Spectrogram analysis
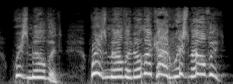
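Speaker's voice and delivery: high, loud panicked shriek; hammed-up panic, rising with each call; mock freak-out. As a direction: imitate a frantic mother, escalating. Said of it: "So she freaks out".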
